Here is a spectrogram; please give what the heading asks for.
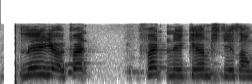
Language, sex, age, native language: Icelandic, male, 12, Icelandic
